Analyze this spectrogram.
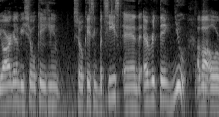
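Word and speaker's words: Baptiste: people we can invite batiste Baptist batiste it's called the t's the P is silent guys you know but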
